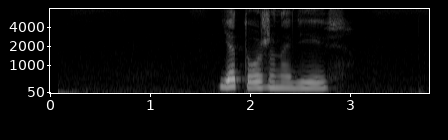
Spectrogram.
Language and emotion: Russian, sad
